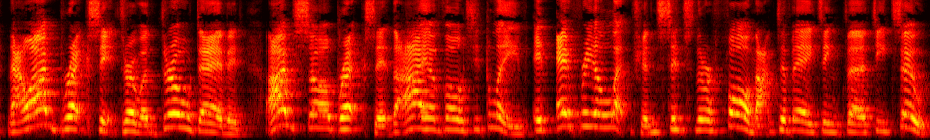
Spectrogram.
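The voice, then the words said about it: Shouting in a put-on regional accent. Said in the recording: “here to shout in a regional accent which is class coded”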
